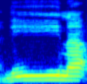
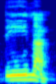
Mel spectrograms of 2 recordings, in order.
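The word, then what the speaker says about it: دِينًا: Dina dibacanya patah tain tapi ada satu dibacanya. Dina bukan dinan.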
